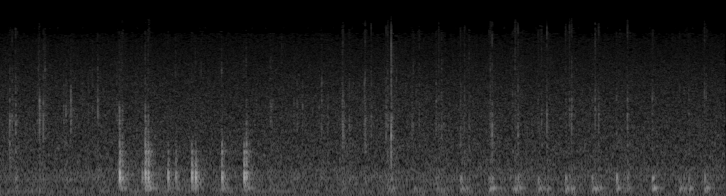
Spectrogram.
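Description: Long nails tap and scratch across the same page spread of an open glossy magazine lying flat, its thin coated paper giving soft, dry clicks and brief rustling scrapes. The taps come in an irregular series, with a louder cluster early on, then lighter, scattered taps over a steady faint hiss, each dying away almost instantly.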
